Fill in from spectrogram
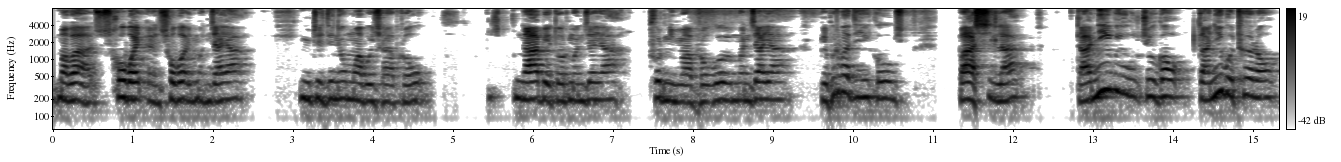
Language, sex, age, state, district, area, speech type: Bodo, male, 60+, Assam, Kokrajhar, rural, spontaneous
